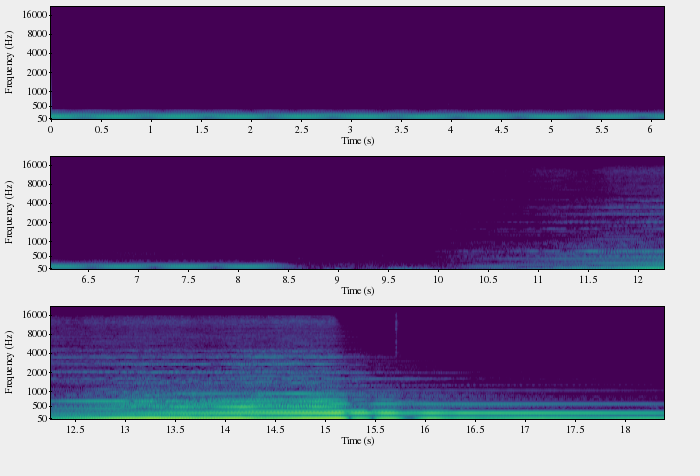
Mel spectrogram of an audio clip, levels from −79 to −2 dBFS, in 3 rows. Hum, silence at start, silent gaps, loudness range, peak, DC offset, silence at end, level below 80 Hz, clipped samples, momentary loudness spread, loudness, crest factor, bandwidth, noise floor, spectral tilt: none; 0 s; none; 24 LU; -8 dBFS; under 0.1%; 0 s; -30 dBFS; under 0.1%; 25 LU; -25 LUFS; 18 dB; 15 kHz; -64 dBFS; -8.5 dB/octave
